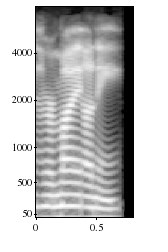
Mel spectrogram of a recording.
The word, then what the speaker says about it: Hermione: that i was replacing hermione her name sounds like harmony and that kind of rhymes with pinky i should see if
